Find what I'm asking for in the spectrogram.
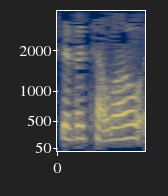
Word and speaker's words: Civitello: So our last name is Civitello. It's spelled C-I-V as in Victor, I-T as in Tom, E as in Edward, L-L-O.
